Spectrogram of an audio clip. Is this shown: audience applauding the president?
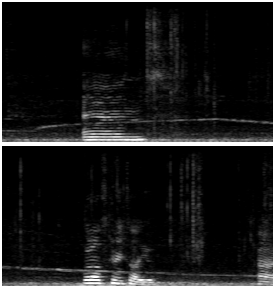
no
